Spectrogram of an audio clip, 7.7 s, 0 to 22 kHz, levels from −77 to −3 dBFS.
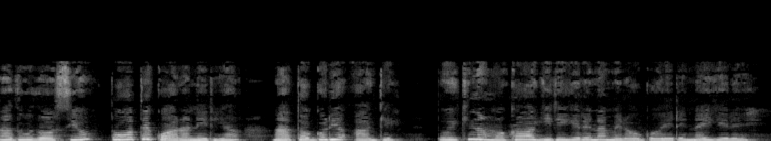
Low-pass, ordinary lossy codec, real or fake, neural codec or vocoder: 19.8 kHz; AAC, 32 kbps; real; none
